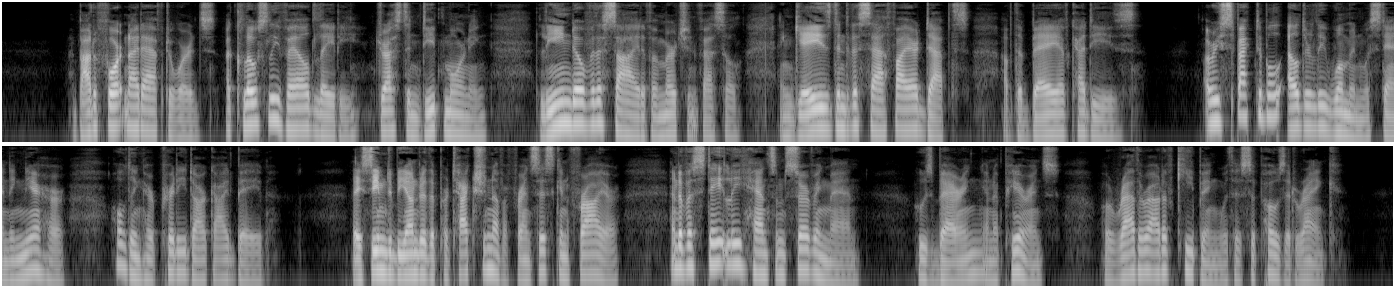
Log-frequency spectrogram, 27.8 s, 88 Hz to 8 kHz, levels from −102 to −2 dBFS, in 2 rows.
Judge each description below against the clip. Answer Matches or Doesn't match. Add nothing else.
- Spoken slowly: Doesn't match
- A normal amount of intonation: Doesn't match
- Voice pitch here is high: Doesn't match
